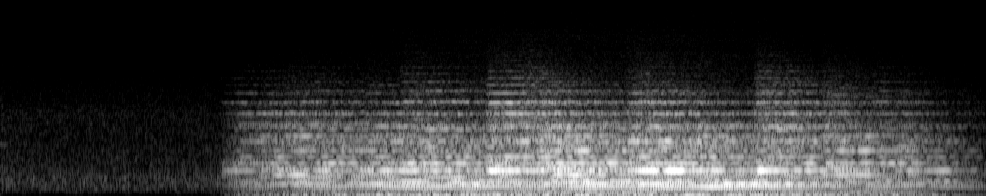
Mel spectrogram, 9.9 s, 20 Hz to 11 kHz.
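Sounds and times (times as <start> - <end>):
church bells ringing: 2.2 - 9.8.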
